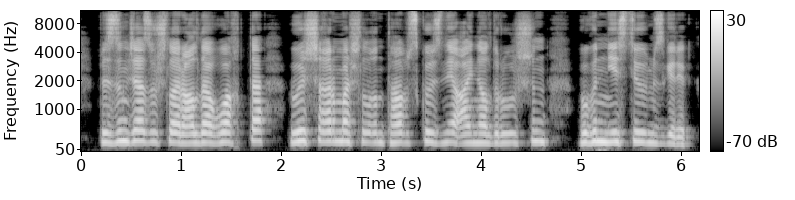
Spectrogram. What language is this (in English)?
Kazakh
